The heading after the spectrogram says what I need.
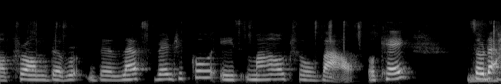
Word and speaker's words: mitral: It's pronounced my, not me, okay? It's not E-E, so we don't say it me. So mitral.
